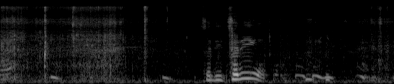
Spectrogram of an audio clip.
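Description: A woman talks nearby, outdoors.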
